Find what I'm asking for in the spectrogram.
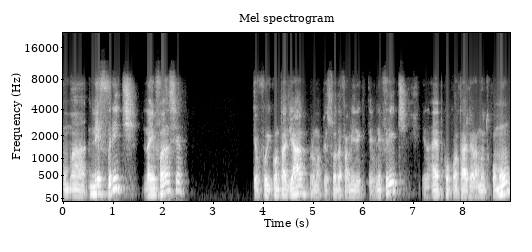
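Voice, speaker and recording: Against a quiet background, a man with a plain, everyday voice speaks fairly slowly at a fairly low pitch, with big swings in loudness. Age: 60s. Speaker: spiritist study group teacher. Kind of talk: lecture. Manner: conversational.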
